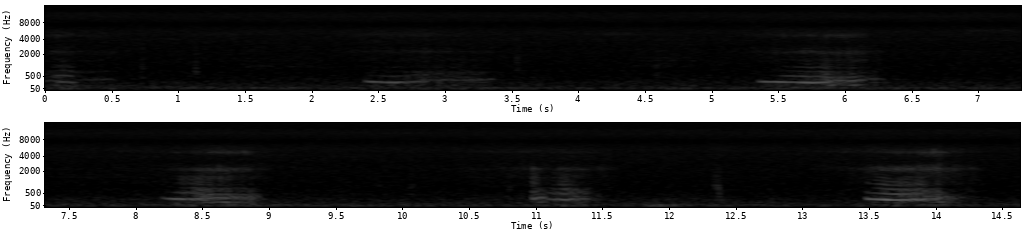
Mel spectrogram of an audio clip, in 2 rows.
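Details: Snoring in sleep: low snores on each breath, roughly 23 a minute and slightly uneven, over faint room noise; ordinary snoring.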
